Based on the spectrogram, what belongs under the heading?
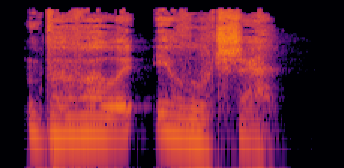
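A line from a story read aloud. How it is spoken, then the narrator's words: Hoarse, strained. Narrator (Russian): Хрипло выдавил Эстуан, выглядя каким-то уж чересчур бледным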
